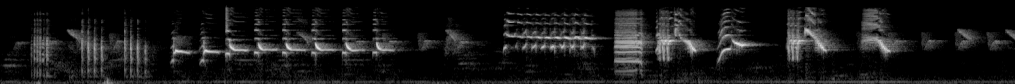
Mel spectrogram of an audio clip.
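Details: Common myna calling its flock: rapid run of harsh chattering bursts, then a string of repeated whistled, downward-sliding notes, followed by loud rasping squawks and further bent whistles, roughly three to four notes per second.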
